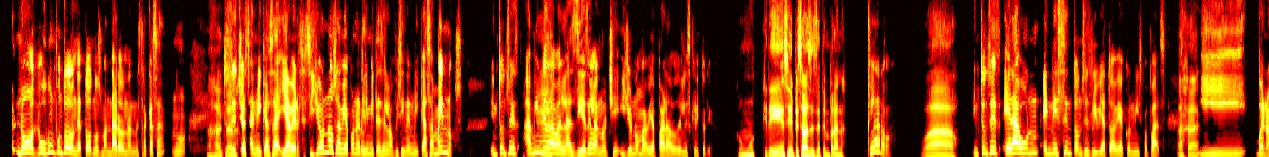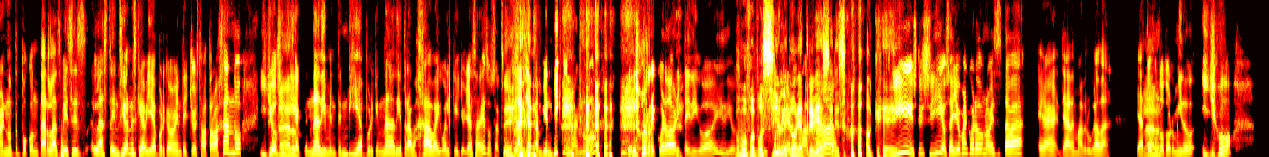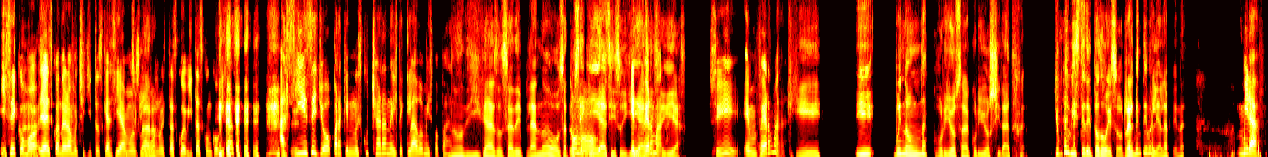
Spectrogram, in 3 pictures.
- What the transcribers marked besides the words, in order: tapping; laugh; chuckle; laugh; chuckle; laugh; chuckle; chuckle; other background noise
- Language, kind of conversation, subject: Spanish, podcast, ¿Qué consejo le darías a tu yo de hace diez años?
